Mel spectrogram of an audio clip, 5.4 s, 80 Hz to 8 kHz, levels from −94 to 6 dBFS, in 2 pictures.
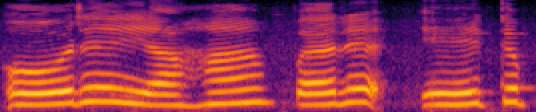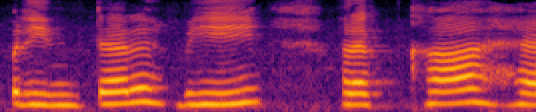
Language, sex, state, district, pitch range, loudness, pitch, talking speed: Hindi, female, Punjab, Pathankot, 285-335 Hz, -13 LUFS, 305 Hz, 90 wpm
